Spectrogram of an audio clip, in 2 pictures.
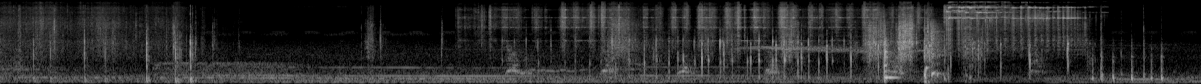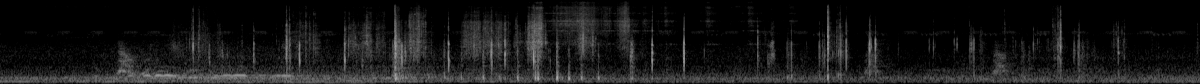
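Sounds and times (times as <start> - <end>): faint high chirp: 2.1 - 10.6
metallic clicks and jingles: 4.5 - 11.2, 16.7 - 20.3.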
